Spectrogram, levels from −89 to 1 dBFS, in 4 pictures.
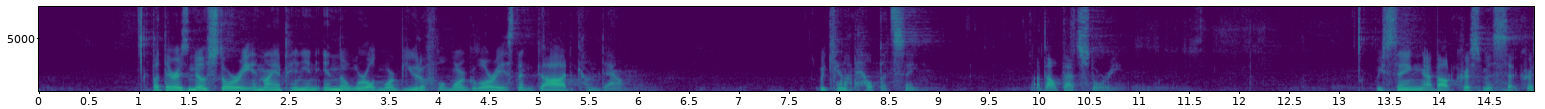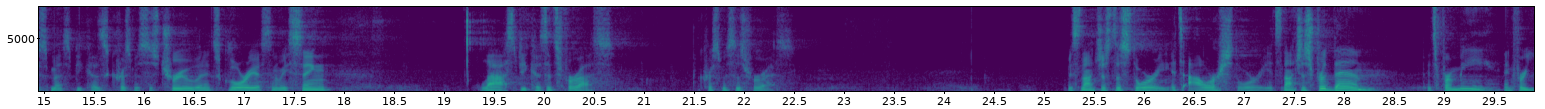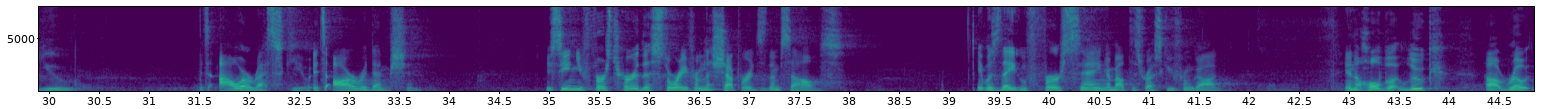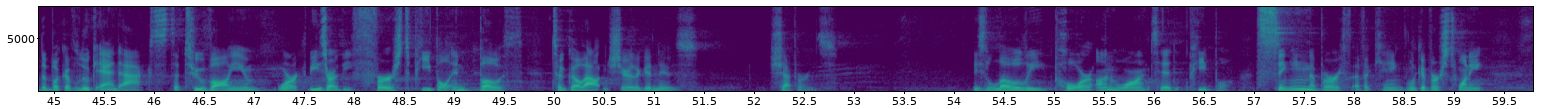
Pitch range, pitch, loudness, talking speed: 110-140 Hz, 120 Hz, -38 LUFS, 150 wpm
